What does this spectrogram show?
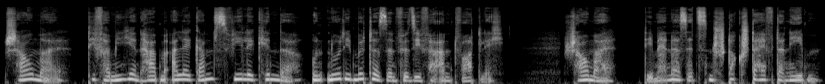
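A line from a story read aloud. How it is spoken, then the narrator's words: Mother whispering. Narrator (German): flüsterte meine Mutter meinem Vater zu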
